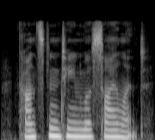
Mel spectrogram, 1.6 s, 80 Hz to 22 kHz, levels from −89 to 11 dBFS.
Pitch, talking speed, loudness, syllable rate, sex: 190 Hz, 115 wpm, -13 LUFS, 5.0 syllables/s, female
